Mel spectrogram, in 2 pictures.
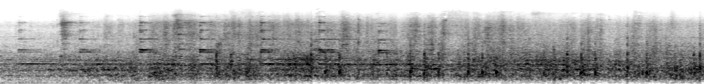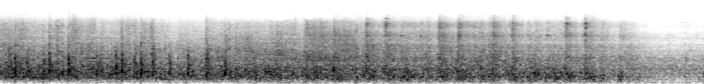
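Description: CSX diesel locomotives passing close by at speed: engines running, with the wheels clicking rapidly over rail joints. A repeated ringing tone sounds through the first few seconds, and the passing noise eases off near the end.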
